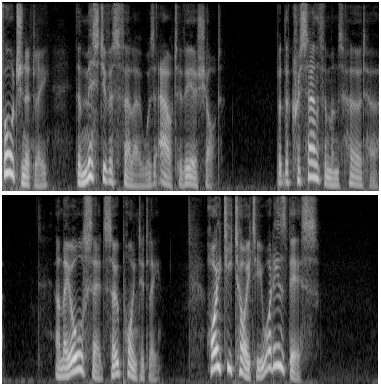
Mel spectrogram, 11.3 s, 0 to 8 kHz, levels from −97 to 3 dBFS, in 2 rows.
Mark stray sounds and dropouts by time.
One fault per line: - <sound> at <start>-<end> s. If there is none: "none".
none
